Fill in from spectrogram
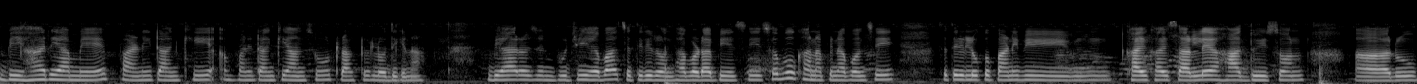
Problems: background conversations at intervals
